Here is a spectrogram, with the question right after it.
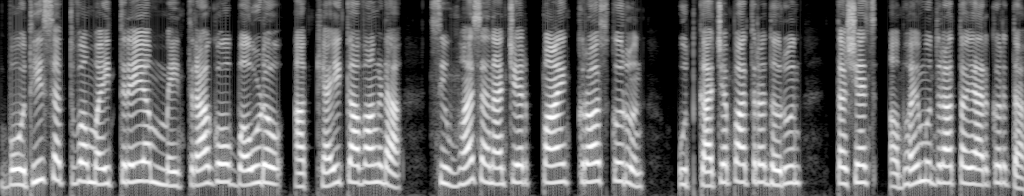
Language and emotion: Goan Konkani, neutral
